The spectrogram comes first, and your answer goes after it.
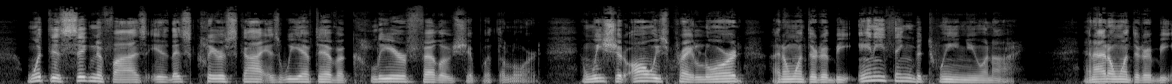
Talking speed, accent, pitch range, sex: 215 wpm, American, 115-150 Hz, male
